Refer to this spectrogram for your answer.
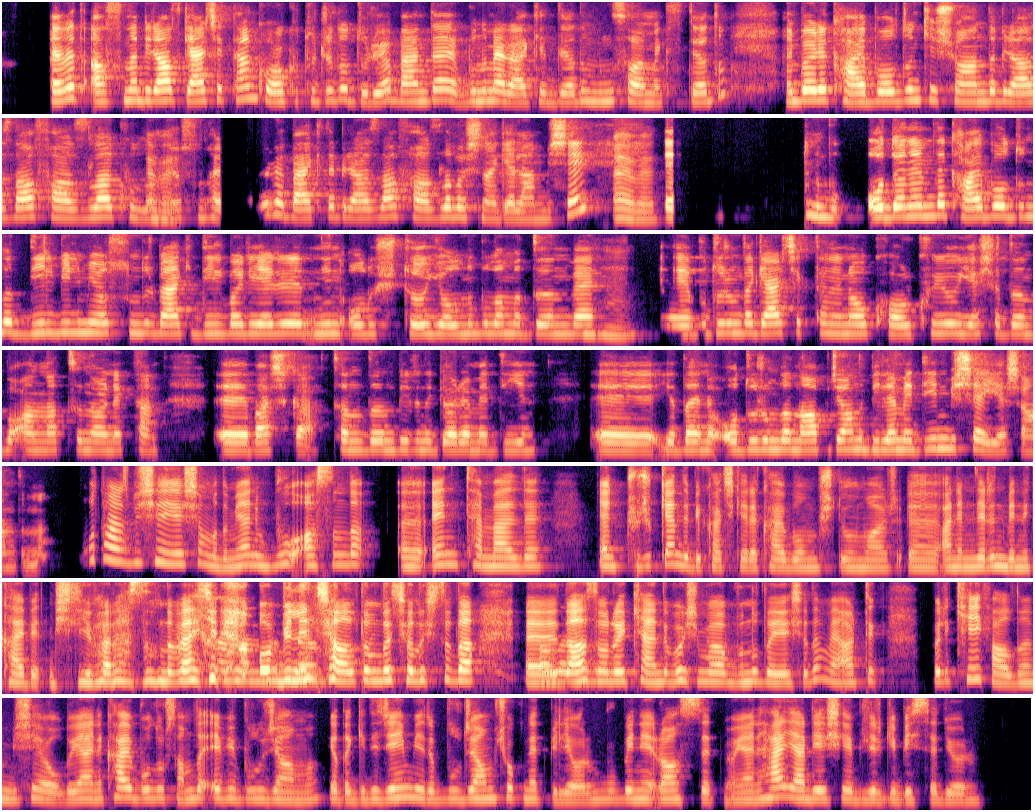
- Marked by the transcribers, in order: unintelligible speech; other background noise; laughing while speaking: "annemlerin beni kaybetmişliği var aslında. Belki o bilinçaltımda çalıştı da"; laughing while speaking: "anladım"
- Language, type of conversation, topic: Turkish, podcast, Telefona güvendin de kaybolduğun oldu mu?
